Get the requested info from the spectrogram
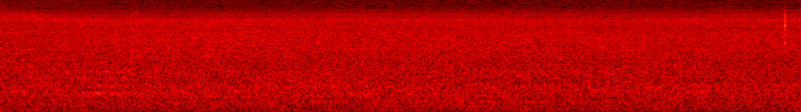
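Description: Steady, even rushing noise of a large terminal hall's ambience, with no distinct events standing out.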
